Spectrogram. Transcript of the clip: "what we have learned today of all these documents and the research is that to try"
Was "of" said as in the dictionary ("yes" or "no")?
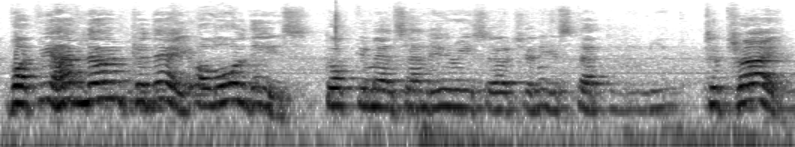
yes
